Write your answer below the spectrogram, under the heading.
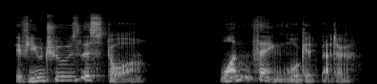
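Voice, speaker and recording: A man's put-on character voice, wheezy and high-pitched, at a fairly slow pace. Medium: read story. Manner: gentle, knowing.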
